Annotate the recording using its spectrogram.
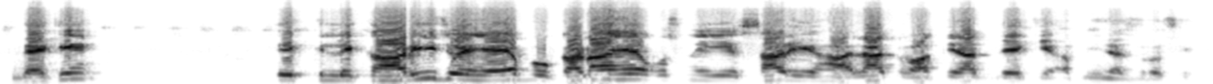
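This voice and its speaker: A man with a high, bright voice gives a lecture as a teacher. He keeps asking questions and answering them himself. He lingers on key words, repeating them slowly and carefully. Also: poor audio. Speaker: Urdu teacher. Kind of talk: classroom-style lecture.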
